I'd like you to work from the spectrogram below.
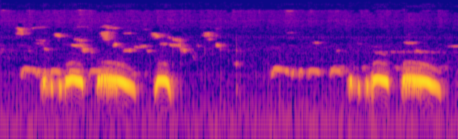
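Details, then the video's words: Spotted dove giving its thổ sấm đồng coo, used as a lure for both sexes: two phrases of soft stuttering notes, a sustained sliding coo and a short end note, with faint high chirps from other birds. "Tiếng chim cu gáy thổ sấm đồng gù gáy kích trống kích mái kích bổi"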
